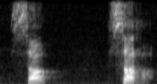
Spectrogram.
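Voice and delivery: سارة called out high and loud; excited loud reading. Shown as a demonstration. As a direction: sound out سا then shout سارة proudly. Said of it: "on va écrire ça". (قراءة سارة بصوت عالٍ ومرتفع)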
